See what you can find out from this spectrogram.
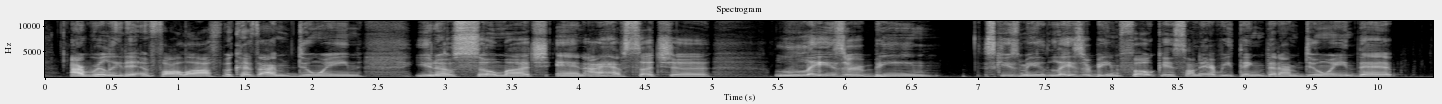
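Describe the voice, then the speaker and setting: A woman with a fairly low, raspy voice speaks fairly slowly in an energetic, enthusiastic tone on a very clean recording with a silent background. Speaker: podcast host; comedian.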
